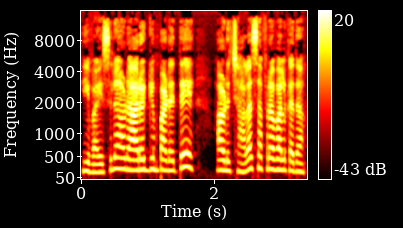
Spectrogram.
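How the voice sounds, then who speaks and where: A woman playing a clever, dutiful young daughter-in-law who speaks politely and respectfully in an animated story. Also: on the high side, brisk, no echo, studio quality, lightly acted. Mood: earnest agreement. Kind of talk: animated moral story dialogue.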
